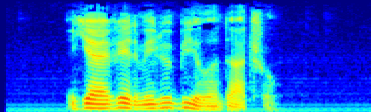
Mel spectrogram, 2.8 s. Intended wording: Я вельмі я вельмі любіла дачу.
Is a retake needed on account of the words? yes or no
yes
